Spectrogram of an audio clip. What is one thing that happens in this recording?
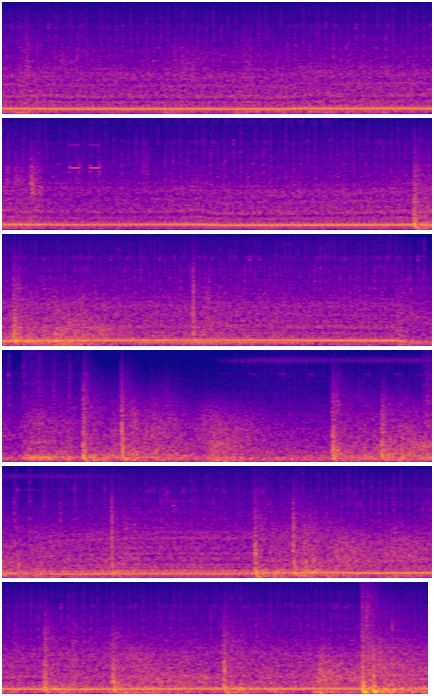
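A tank engine rumbles steadily as a tank drives along.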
